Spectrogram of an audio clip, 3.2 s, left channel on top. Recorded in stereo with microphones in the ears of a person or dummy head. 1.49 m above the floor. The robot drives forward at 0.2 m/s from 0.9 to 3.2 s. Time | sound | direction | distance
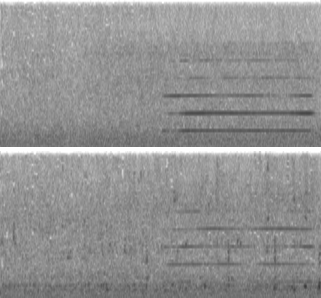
1.6 | a flute | 50° left (ahead or behind) | 2.5 m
